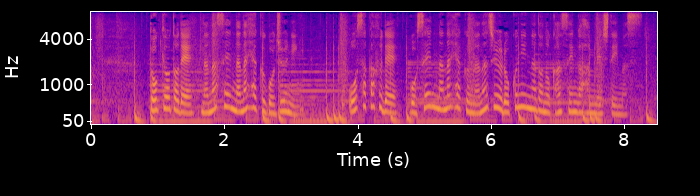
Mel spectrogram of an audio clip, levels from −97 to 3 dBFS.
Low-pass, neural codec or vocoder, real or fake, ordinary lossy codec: none; none; real; none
